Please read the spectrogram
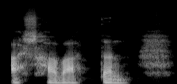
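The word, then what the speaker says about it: Aşgabatdan: And the next thing I want to tell you, please pay attention how I read. I do not say Ashgabat'dan. No. I say Ashgabat'tan.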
